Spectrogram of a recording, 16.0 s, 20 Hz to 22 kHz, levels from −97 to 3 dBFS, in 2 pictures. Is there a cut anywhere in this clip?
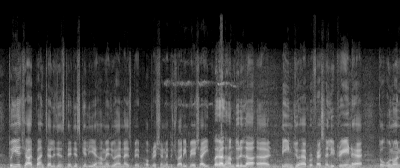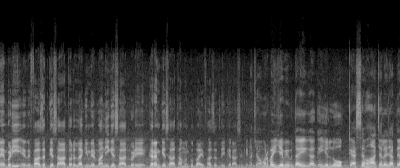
no; 0 cuts

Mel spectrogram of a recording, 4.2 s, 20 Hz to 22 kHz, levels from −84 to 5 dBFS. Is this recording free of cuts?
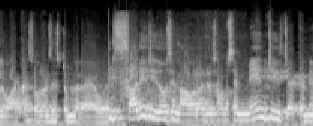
no; 1 cut; at 1.4 s

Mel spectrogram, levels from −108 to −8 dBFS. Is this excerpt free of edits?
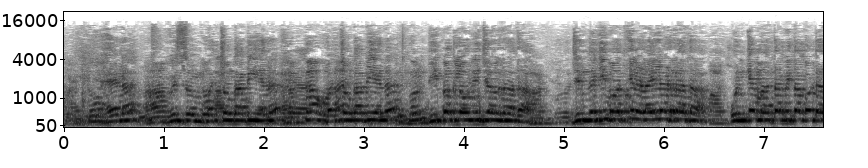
yes; 0 cuts

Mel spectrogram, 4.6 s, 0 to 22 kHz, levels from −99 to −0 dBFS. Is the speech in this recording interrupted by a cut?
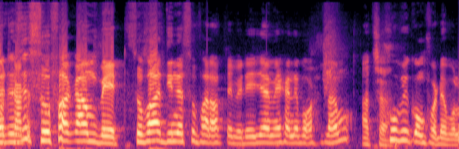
yes; 1 cut; at 1.3 s

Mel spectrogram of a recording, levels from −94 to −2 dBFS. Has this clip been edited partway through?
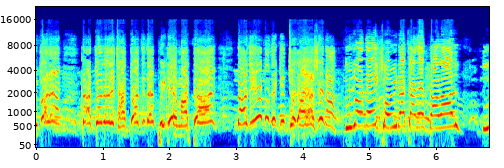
yes; 1 cut; at 4.5 s

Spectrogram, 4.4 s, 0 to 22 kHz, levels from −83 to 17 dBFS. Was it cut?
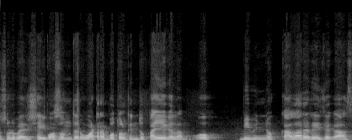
no; 0 cuts

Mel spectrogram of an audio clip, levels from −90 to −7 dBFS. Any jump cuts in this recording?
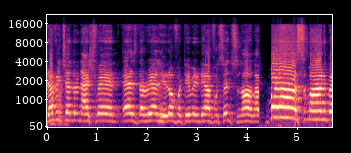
no; 0 cuts

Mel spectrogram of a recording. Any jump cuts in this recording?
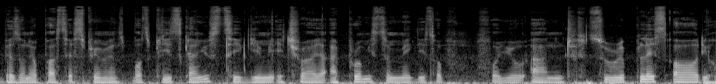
yes; 1 cut; at 5.8 s

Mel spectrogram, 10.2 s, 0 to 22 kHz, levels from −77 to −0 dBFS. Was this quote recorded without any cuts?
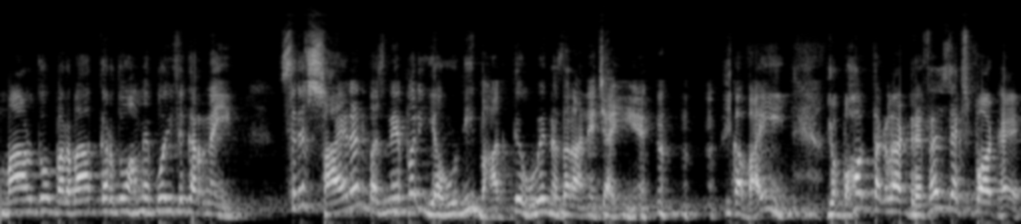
no; 1 cut; at 7.2 s

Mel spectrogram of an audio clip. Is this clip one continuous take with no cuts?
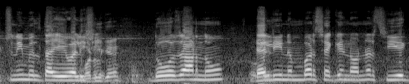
yes; 0 cuts

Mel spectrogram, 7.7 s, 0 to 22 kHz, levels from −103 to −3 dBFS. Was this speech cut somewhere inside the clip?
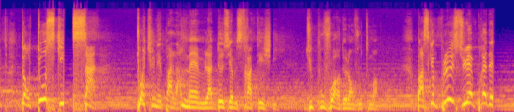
yes; 1 cut; at 2.7 s

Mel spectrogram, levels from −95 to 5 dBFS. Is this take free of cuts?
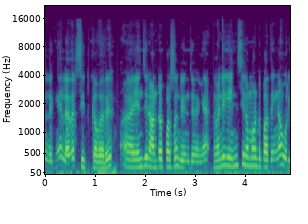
no; 2 cuts; at 1.5 s, 3.3 s

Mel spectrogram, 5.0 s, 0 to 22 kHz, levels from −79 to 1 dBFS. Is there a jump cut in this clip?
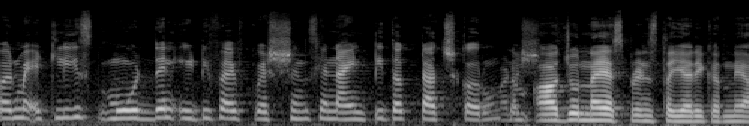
yes; 1 cut; at 3.5 s

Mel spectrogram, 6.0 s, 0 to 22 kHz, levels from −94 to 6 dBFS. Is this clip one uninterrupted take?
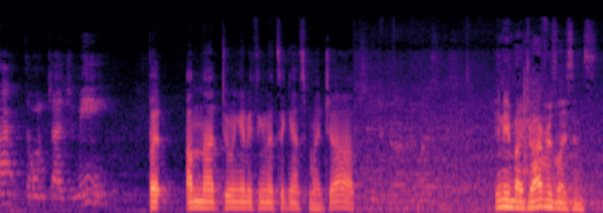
no; 1 cut; at 3.6 s

